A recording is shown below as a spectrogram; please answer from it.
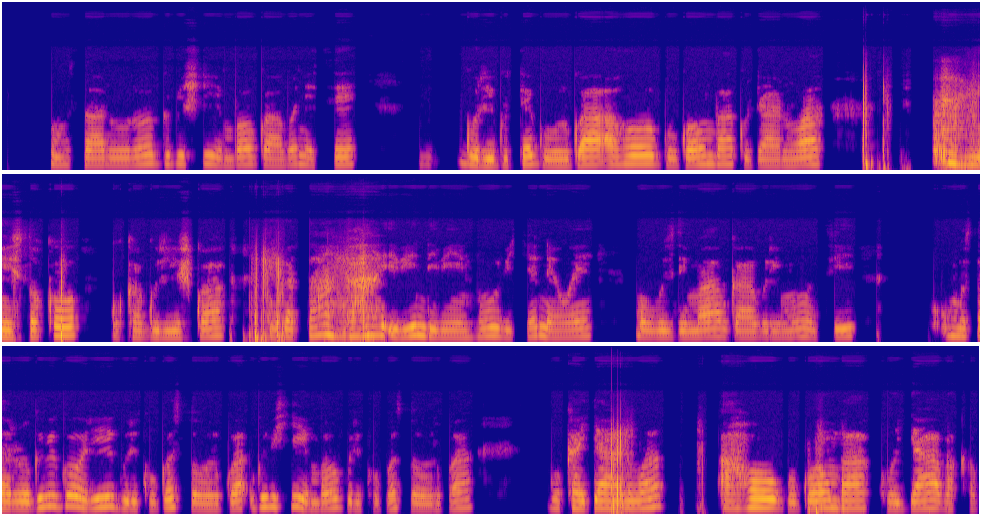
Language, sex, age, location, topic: Kinyarwanda, male, 36-49, Burera, agriculture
